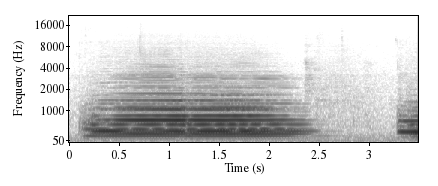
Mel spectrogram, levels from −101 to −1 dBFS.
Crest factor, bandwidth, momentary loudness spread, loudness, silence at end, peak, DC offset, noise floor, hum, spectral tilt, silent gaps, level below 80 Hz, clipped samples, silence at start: 14 dB; 4.5 kHz; 12 LU; -25 LUFS; 0 s; -12 dBFS; under 0.1%; -62 dBFS; none; -9 dB/octave; none; -66 dBFS; under 0.1%; 0.15 s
